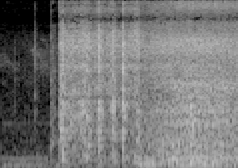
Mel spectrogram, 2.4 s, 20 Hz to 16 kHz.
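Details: 2005 Chrysler 300 2.7L no-crank fixed by reconnecting the disconnected starter solenoid S terminal wire: brief starter whirr, engine catches within a second and settles into a steady, even idle.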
